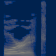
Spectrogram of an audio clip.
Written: orik

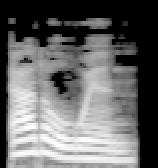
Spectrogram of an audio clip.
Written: adalwin

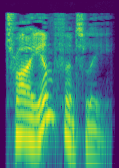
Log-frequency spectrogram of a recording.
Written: triumphantly

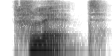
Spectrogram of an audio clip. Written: flit

